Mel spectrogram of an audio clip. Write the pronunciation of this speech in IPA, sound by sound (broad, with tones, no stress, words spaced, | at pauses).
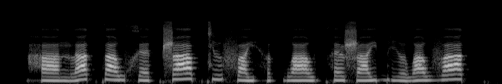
haː˨˩nla˦˥t̚t̪a˧w xɛ˨˩t̚ ʂaː˦˥p̚cɨ˧˥ fa˨˩jhə˨˩k̚ waː˧wt̪ʰɛ˧ʂa˧˥j ɓi˨˩ə̯wa˧wva˦˥t̚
